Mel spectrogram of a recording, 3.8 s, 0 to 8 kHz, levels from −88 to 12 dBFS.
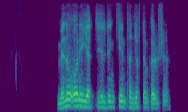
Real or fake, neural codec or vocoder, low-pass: fake; codec, 16 kHz in and 24 kHz out, 0.9 kbps, LongCat-Audio-Codec, fine tuned four codebook decoder; 7.2 kHz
